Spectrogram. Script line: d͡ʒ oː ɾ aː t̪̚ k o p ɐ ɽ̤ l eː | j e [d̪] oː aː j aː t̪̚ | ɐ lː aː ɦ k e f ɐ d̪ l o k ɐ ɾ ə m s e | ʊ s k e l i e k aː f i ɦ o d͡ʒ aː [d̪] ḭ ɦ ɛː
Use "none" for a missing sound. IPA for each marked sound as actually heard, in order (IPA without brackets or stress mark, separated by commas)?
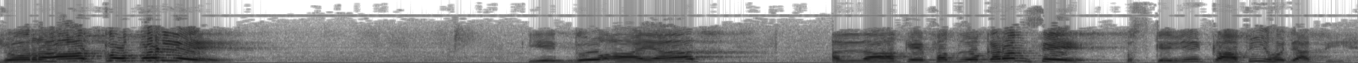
d̪, t̪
